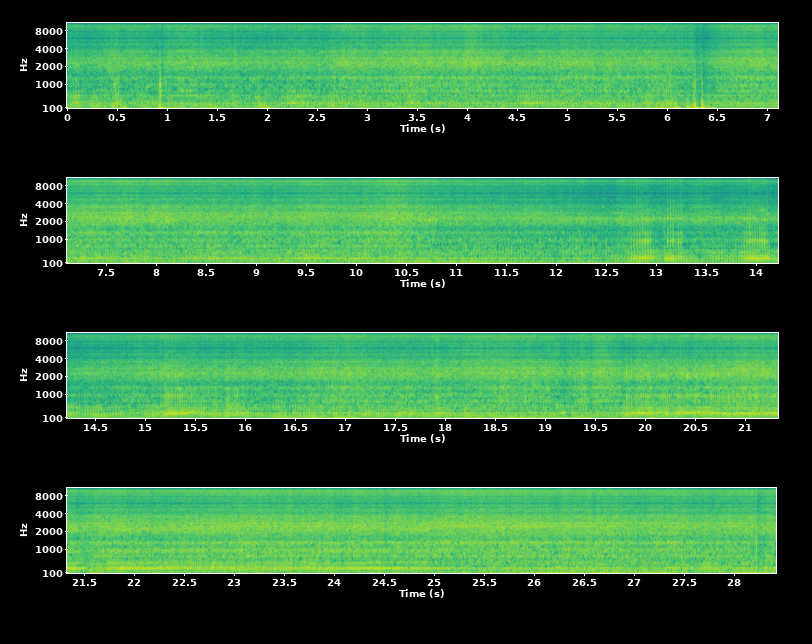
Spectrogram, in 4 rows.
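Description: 2013 KTM 500 EXC four-stroke single-cylinder dirt bike engine running under load on a dirt trail, with wind buffeting the microphone. Revs rise and fall a little past two-thirds of the way through. There is a loud thump about six seconds in.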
